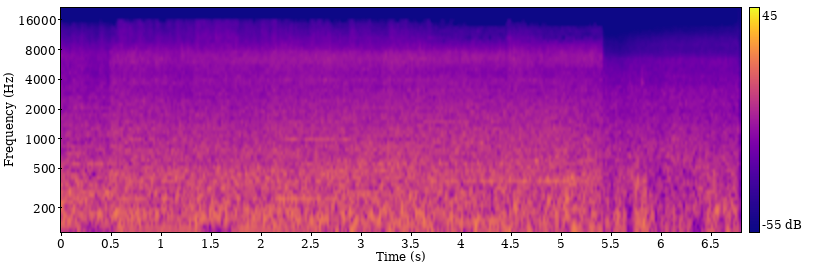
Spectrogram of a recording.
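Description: Sea surf washing and breaking over a rocky shore, a dense steady rush, with wind on the microphone; the sound changes abruptly about five and a half seconds in.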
